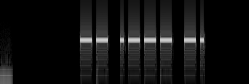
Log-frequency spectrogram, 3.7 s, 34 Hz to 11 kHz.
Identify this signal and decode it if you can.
Morse code, heard as a keyed tone, about 20 wpm, 700 Hz. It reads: MJN
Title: USA Call Sign Postfixes - 3 Letters 20wpm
